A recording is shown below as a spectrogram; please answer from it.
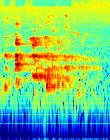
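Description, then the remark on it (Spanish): A turkey gobbles once, a quick rattling, warbling burst that trails off over about two seconds. It sounds fairly quiet, with no talking. “no va a decir así, como yo voy a decir. Guajolote.”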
